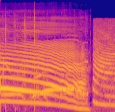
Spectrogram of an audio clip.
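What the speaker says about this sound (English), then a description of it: "I've never had an air horn follow my name before." Loud air horn sound effect blasting right after a name is announced on a show, its blaring tone holding steady and sliding down in pitch before a brief cutoff and a second burst, with cheering under it.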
